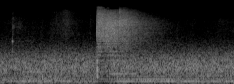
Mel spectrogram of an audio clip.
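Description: An air rifle fires once with a sharp pop.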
